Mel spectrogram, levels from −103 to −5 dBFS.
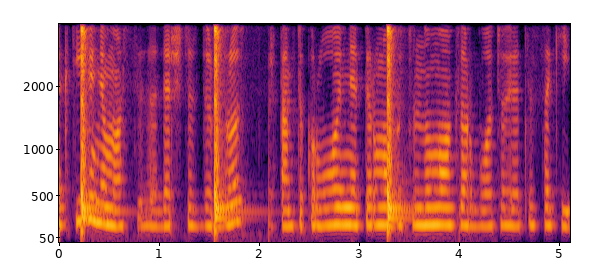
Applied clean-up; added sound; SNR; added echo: none; Hi-hat; 0 dB; none.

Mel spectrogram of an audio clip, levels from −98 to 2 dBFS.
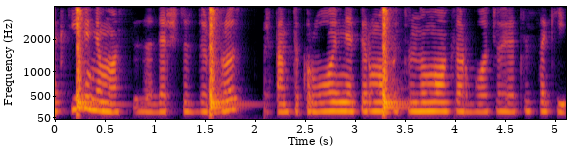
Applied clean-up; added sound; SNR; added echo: classical method log-MMSE.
